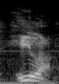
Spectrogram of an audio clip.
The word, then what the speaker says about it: Gila: we are looking at the goristas pirates healer and no i'm not pronouncing that wrong if we assume that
